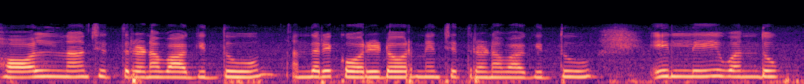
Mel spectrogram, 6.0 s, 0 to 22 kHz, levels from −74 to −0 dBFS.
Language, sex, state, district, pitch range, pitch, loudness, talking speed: Kannada, female, Karnataka, Bidar, 245-265 Hz, 255 Hz, -13 LUFS, 70 wpm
